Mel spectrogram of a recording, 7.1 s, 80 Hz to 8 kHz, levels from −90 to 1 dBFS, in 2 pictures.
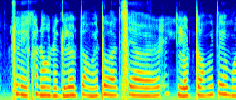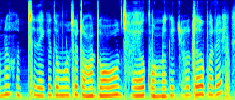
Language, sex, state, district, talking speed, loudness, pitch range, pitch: Bengali, female, West Bengal, Paschim Medinipur, 180 wpm, -21 LUFS, 225-250 Hz, 235 Hz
